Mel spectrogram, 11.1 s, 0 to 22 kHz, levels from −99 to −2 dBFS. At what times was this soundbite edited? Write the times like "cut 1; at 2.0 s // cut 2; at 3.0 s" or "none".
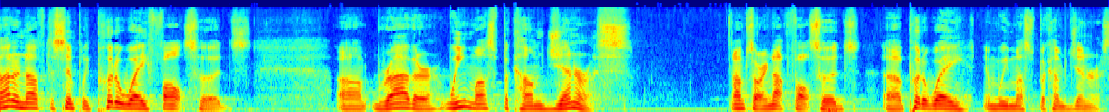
cut 1; at 9.7 s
